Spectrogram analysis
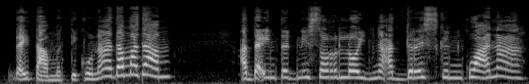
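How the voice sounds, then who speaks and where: Woman as high, bright-voiced young housemaid. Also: lively intonation, a little slow, no echo, exaggerated voice. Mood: deferential, wary. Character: deferential, anxious young housemaid. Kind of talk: Filipino Ilocano radio-style drama acting.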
